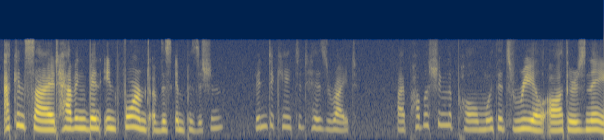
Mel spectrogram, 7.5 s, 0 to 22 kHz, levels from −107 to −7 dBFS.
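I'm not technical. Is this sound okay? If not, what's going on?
Yes, this sound is okay.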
